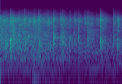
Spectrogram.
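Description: Audience applauding: a spread of hand claps that dies away steadily.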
